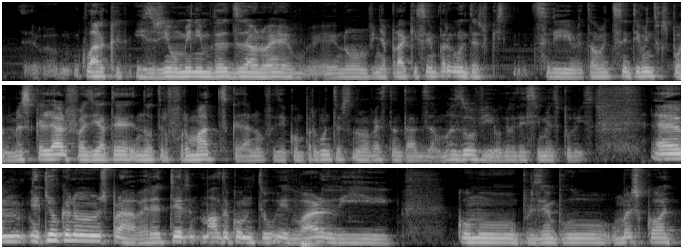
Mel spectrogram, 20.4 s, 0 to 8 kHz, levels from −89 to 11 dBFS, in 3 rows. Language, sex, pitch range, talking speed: Portuguese, male, 110-130 Hz, 190 wpm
